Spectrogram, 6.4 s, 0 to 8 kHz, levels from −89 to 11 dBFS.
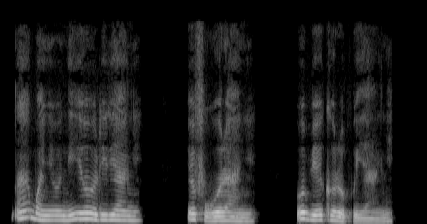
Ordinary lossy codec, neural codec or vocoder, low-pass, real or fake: MP3, 48 kbps; none; 7.2 kHz; real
